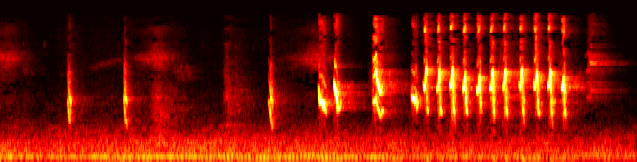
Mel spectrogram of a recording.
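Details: White-eye combo song for stirring up birds: a few isolated sharp chips about half a second apart, then loud slurred notes and a rapid run of about twelve bright repeated notes.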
